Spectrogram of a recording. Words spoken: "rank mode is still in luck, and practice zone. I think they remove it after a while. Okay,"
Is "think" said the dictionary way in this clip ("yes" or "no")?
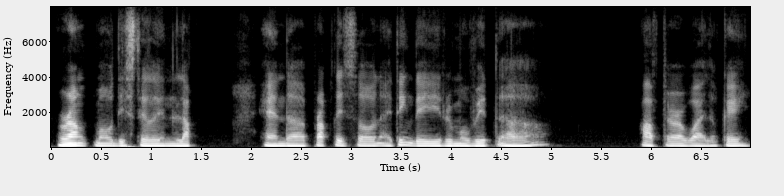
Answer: no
